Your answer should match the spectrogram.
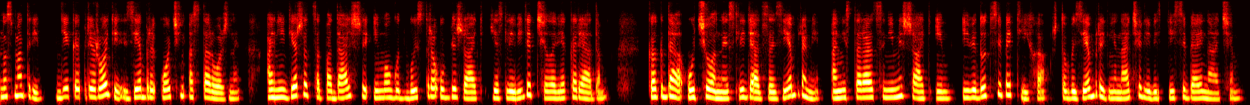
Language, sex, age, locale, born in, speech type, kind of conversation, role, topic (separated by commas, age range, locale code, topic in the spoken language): Russian, female, 35-39, ru-RU, Ukraine, read, expert-assistant, expert, Почему у зебры полоски?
